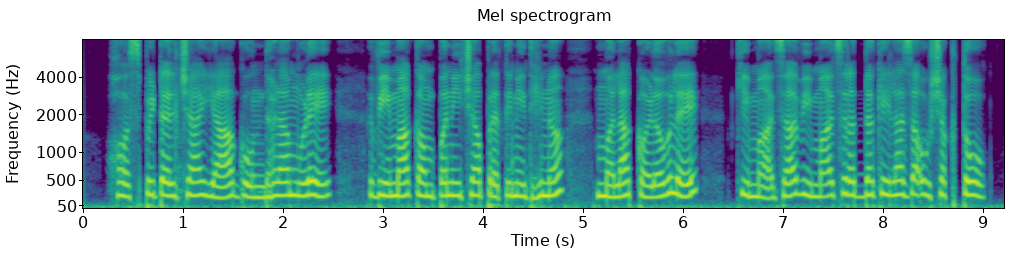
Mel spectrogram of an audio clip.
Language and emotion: Marathi, fearful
